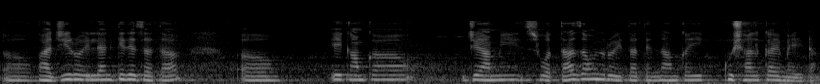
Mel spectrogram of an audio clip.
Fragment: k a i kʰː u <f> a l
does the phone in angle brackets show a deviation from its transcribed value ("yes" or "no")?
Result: yes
